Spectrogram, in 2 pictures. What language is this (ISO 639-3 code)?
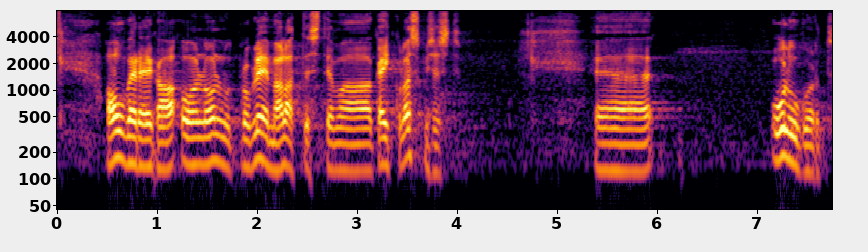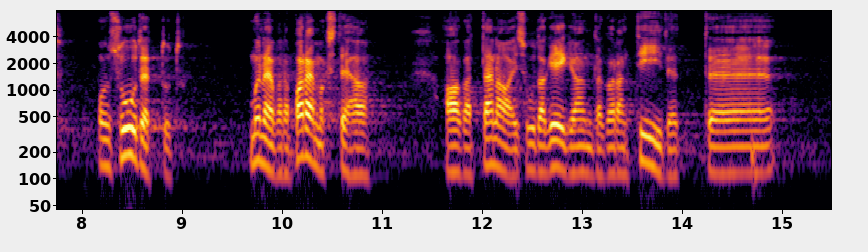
est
